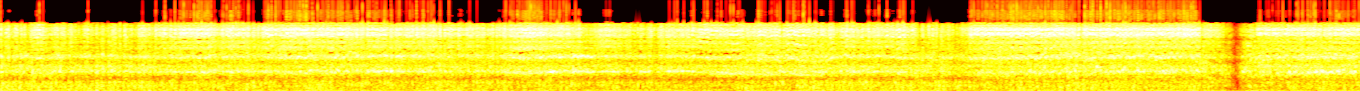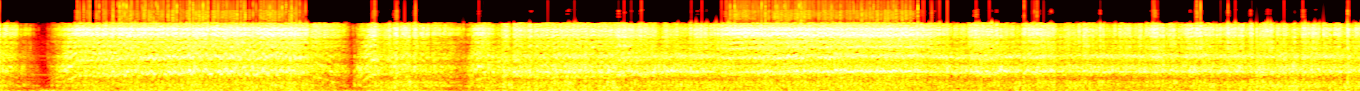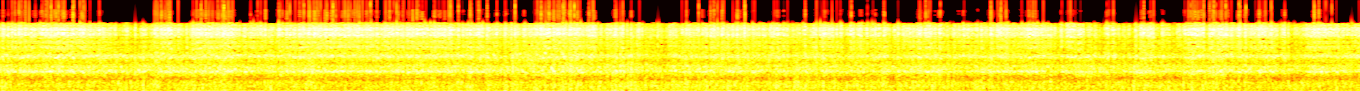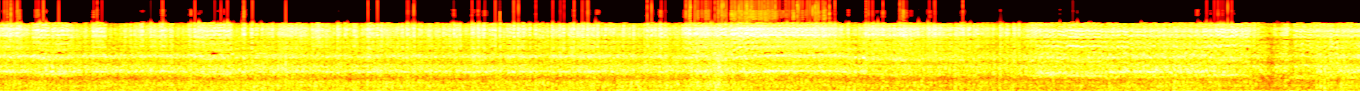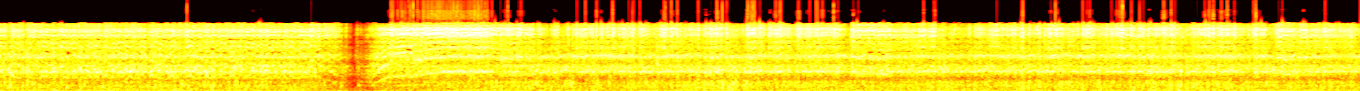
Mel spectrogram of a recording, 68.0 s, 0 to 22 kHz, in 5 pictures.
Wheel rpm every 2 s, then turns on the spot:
230, 230, 230, 220, 220, 190, 120, 140, 130, 160, 220, 230, 230, 230, 230, 240, 230, 240, 230, 230, 230, 230, 240, 230, 220, 200, 160, 180, 180, 170, 230, 230, 230, 230.
none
